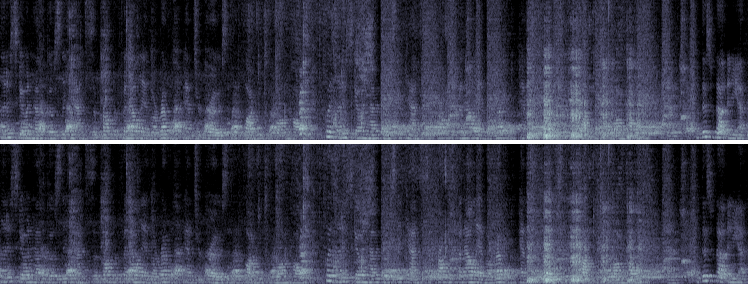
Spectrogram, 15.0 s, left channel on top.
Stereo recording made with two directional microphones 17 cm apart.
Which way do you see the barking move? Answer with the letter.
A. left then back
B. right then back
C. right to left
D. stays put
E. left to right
D.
